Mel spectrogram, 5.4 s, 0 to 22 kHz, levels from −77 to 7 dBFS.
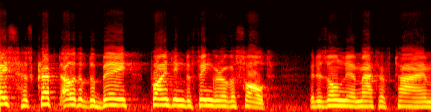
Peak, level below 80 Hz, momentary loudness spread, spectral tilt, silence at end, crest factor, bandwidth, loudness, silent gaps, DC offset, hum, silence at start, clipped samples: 0 dBFS; -46 dBFS; 7 LU; -7.5 dB/octave; 0 s; 12 dB; 9.2 kHz; -13 LUFS; none; under 0.1%; none; 0 s; under 0.1%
